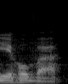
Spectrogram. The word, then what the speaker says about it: Yehová: Outro ponto, então isso aqui indica que o nome de Deus era pronunciado Vá no final. Termina com Vav e Re, ó. Vá é a sílaba aberta e tônica, o Vá no final de Yehová.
